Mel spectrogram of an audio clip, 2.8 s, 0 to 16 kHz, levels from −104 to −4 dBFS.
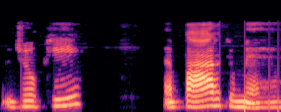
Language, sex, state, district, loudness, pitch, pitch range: Hindi, female, Bihar, Bhagalpur, -17 LUFS, 195 Hz, 175-225 Hz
